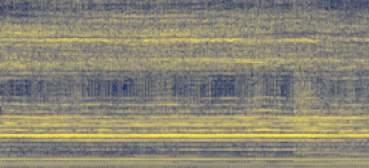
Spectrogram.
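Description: Three voices, a man and two women, holding the final chord of a gospel song in harmony, sustained steadily without a break.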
